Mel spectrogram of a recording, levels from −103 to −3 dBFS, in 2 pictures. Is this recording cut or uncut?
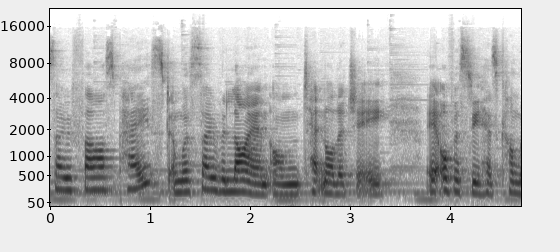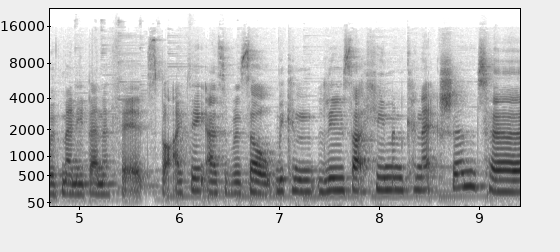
cut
